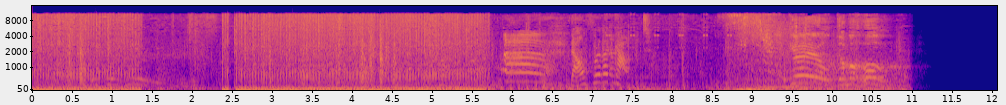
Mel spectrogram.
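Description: Gunfire and energy blasts crackle and boom in a game fight.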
